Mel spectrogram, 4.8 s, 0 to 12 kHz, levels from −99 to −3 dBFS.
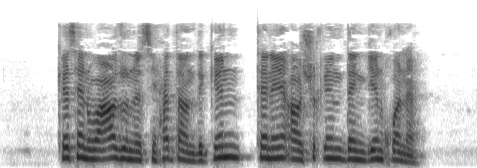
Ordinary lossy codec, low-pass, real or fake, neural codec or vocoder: AAC, 32 kbps; 7.2 kHz; real; none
